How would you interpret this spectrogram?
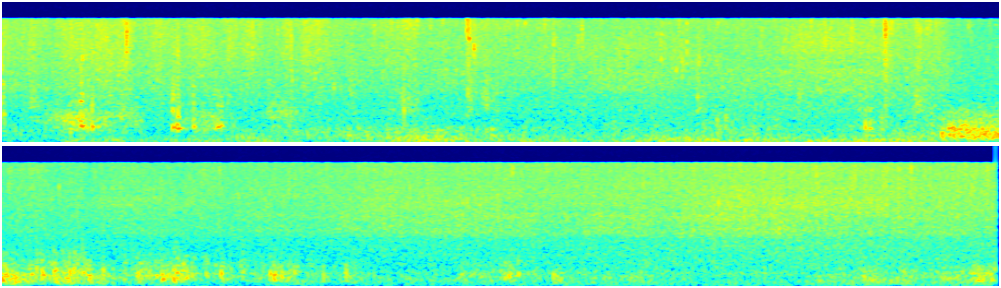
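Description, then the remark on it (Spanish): Steady, dense rainfall pours down continuously, with a low rumble of thunder rolling in partway through. No voices are heard, just the constant hiss and patter of heavy rain. “Todo el mundo disfruta de la lluvia.”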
